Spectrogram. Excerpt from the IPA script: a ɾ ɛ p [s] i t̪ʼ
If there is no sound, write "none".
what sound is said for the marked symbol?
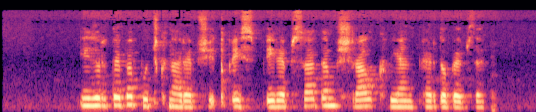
ʃ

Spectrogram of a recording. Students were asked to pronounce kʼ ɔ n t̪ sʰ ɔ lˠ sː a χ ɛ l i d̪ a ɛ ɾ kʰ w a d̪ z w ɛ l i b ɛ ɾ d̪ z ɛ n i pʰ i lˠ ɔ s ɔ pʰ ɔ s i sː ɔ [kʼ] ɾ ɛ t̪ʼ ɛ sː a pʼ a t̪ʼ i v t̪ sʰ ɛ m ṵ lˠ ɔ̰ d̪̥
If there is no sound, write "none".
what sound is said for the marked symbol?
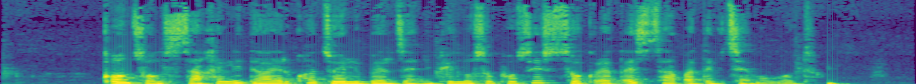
kʼ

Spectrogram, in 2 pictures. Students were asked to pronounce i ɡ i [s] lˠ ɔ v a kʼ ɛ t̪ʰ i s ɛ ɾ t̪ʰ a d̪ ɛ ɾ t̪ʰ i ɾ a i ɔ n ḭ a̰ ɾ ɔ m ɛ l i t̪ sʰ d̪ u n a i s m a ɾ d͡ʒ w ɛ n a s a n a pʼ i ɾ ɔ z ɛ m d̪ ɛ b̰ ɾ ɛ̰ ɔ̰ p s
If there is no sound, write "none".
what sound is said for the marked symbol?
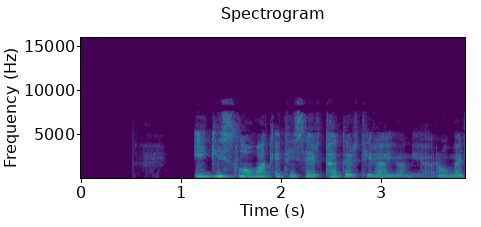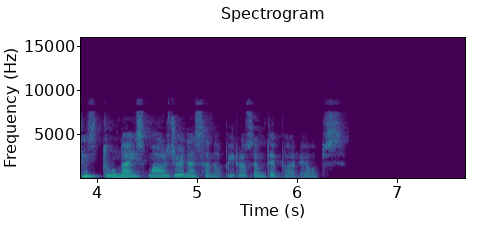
s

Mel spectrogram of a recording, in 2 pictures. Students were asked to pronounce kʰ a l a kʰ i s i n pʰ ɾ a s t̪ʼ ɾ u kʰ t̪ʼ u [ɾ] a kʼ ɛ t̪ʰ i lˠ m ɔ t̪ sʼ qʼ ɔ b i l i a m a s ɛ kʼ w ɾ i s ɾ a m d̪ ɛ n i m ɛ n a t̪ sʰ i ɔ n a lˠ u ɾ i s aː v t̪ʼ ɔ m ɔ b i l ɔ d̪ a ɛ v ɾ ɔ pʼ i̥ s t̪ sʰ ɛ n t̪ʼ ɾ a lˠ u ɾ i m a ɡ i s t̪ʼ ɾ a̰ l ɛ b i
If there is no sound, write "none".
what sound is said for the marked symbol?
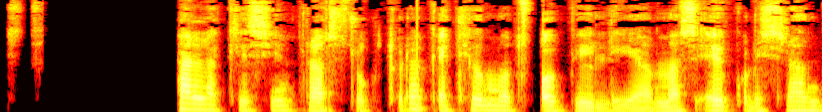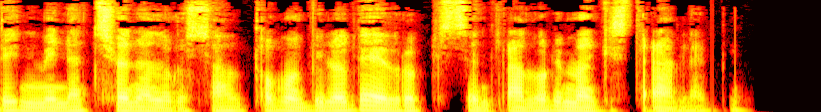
ɾ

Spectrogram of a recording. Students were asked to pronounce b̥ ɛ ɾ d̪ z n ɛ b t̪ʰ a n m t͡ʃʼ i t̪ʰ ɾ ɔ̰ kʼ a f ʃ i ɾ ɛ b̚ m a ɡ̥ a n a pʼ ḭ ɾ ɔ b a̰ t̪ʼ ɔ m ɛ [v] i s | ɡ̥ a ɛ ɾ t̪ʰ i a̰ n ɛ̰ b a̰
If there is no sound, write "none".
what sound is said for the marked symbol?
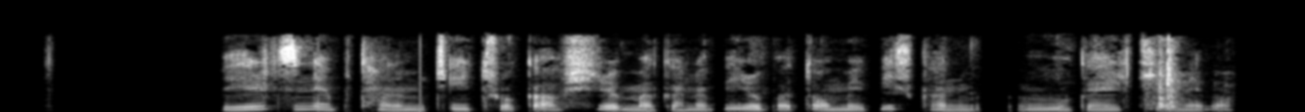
b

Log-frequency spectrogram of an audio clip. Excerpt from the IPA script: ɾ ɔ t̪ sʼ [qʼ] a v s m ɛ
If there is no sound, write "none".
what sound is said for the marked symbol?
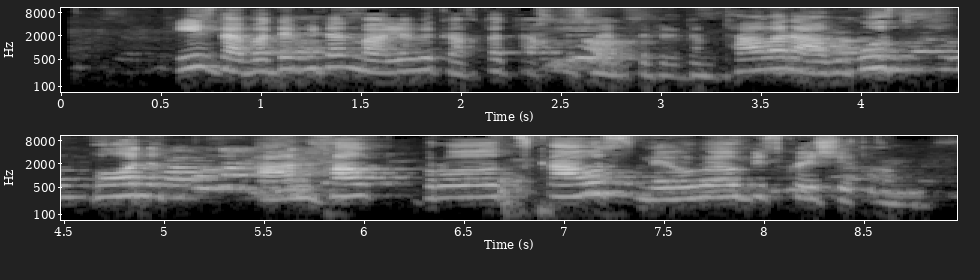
kʼ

